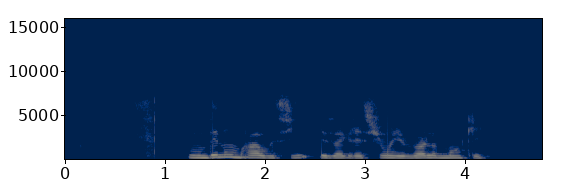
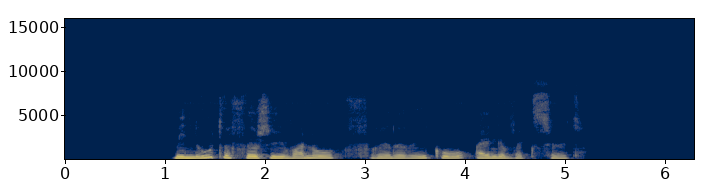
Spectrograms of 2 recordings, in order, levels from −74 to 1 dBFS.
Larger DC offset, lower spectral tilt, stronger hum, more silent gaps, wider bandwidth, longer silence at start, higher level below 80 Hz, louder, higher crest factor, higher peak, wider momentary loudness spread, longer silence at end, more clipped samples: neither; second, -4.5 dB/octave vs -9.5 dB/octave; neither; first, 1.14-1.22 s vs none; about the same, 7.6 kHz vs 7.6 kHz; second, 0.75 s vs 1.1 s; second, -78 dBFS vs -70 dBFS; second, -40 LUFS vs -23 LUFS; about the same, 16 dB vs 16 dB; second, -24 dBFS vs -8 dBFS; first, 18 LU vs 12 LU; second, 0.6 s vs 1.25 s; neither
